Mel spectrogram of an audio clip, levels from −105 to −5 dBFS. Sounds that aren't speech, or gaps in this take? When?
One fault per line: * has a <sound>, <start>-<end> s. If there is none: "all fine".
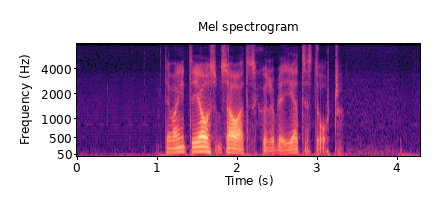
all fine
